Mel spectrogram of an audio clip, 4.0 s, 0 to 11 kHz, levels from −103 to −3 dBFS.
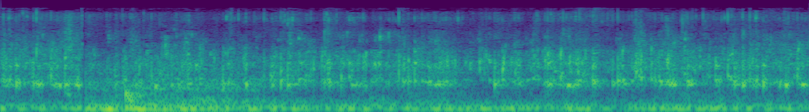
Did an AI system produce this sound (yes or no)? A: no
